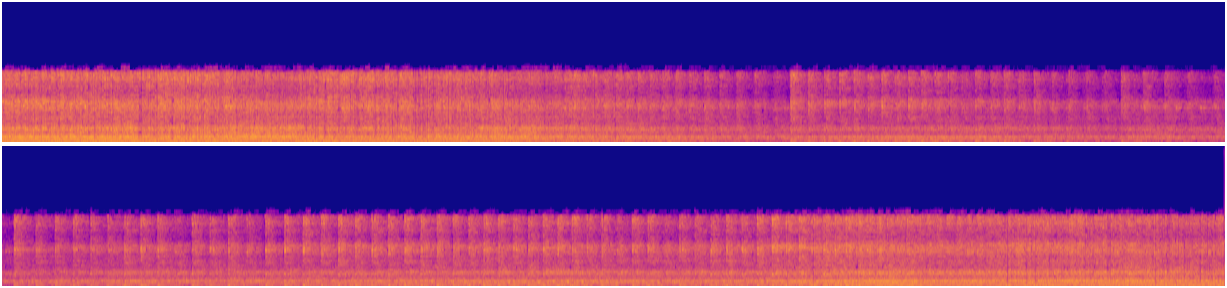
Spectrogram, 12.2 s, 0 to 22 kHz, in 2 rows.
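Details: Small 3.5 hp single-cylinder lawn mower engine with rotten deck, primed and started: steady, even, fast patter with no misses or knocks; slow to start but runs healthy once warmed.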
